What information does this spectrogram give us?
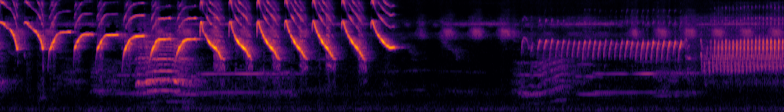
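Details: Spanish Timbrado canary training song: several seconds of loud, regularly repeated falling whistles, a short silence, then a fine, rapid buzzing trill that grows louder at the end.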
